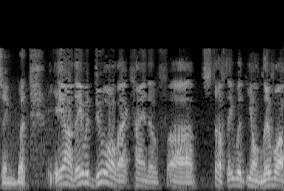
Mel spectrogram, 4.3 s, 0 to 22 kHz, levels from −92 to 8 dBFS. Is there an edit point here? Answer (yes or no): no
